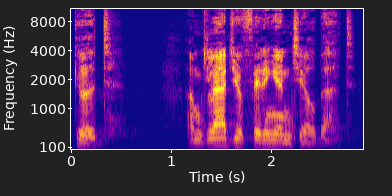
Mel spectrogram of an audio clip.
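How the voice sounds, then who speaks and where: A man playing a calm, confident Viking clan leader in a video game, measured and dry. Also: mid-range voice. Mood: businesslike. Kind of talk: video game character acting.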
